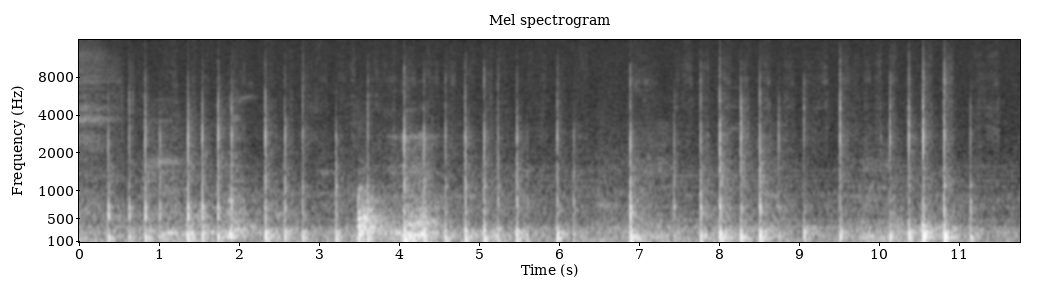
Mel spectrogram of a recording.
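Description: Chalk writing on a chalkboard: a run of sharp, irregular taps and short scrapes, several a second, as the letters are formed.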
